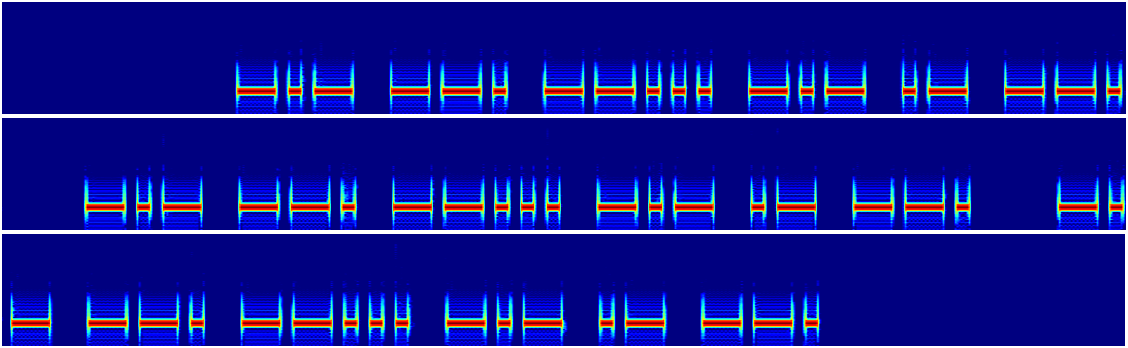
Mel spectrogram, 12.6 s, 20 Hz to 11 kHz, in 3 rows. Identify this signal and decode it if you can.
Morse code, heard as a keyed tone, about 25 wpm, 700 Hz. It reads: KG7KAG KG7KAG KG7KAG
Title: USA Call Signs Repeated 3x 25wpm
